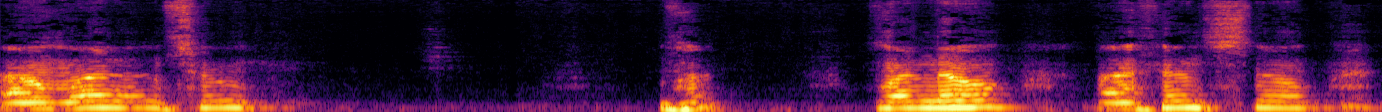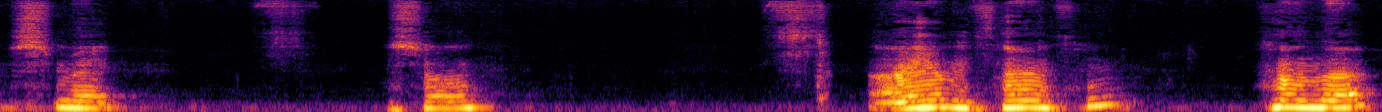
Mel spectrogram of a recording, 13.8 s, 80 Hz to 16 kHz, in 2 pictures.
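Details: Flaccid-spastic dysarthria from bulbar weakness in a man with ALS (motor neuron disease), slurring since late 2023; self-described weak, labored voice from weakening throat muscles, breathlessness when speaking; expects eventual loss of speech and swallowing.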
